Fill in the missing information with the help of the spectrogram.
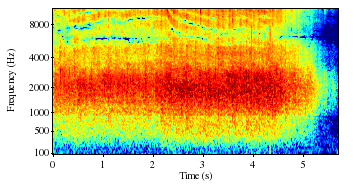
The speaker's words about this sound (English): And without further ado, you know how I like to get down and operate. Let's go ahead and give ourselves a round of applause.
